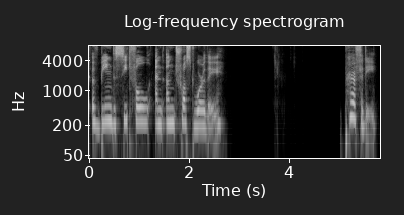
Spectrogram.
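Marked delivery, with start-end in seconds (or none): 5.1-5.7 "Perfidy" as PER-fi-dee, stress on the first; careful "Perfidy", stress on PER; new word said out. Shown as a demonstration. Reading a freshly looked-up word, careful and stressed on "Perfidy". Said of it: "apparently is how you pronounce that".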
